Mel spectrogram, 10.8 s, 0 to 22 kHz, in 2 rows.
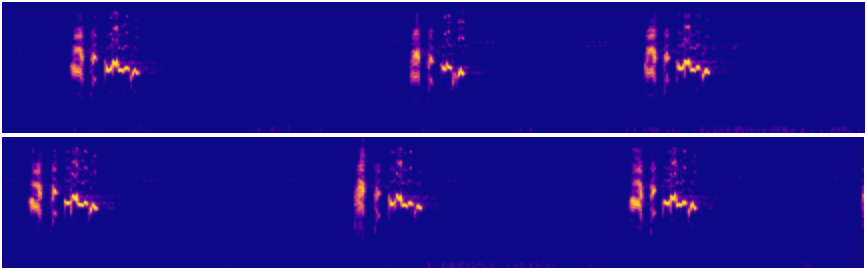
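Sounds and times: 
Sooty-headed bulbul chirps ending in dropping whistles: 0:00.4 - 0:01.0, 0:02.5 - 0:06.3, 0:07.6 - 0:08.3, 0:09.3 - 0:10.0.

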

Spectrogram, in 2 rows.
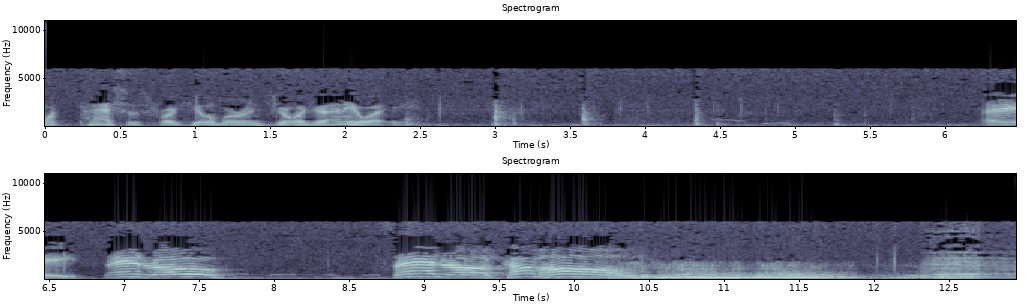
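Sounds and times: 
speech: 0:00.0 - 0:02.6, 0:06.3 - 0:07.8, 0:08.8 - 0:11.7
old Liberian lion roaring: 0:10.2 - 0:12.8.

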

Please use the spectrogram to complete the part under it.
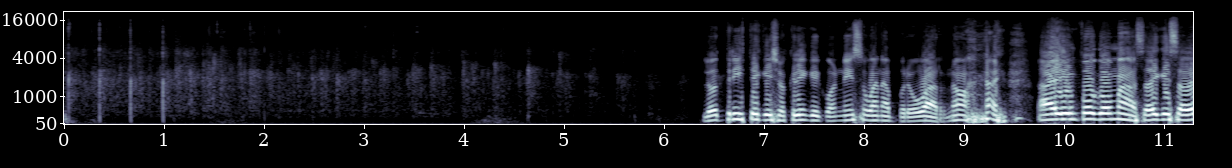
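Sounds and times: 
group applauding during a Bible lesson: 0:00.0 - 0:06.6
speech: 0:06.4 - 0:11.2.

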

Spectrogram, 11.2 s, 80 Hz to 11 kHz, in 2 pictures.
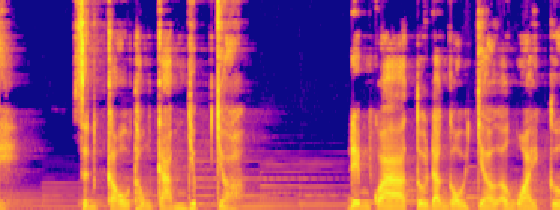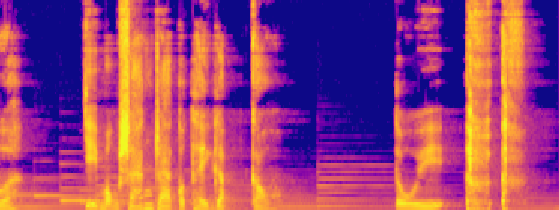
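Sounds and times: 
speech: 0:00.0 - 0:00.2, 0:00.8 - 0:02.5, 0:03.4 - 0:08.4, 0:09.6 - 0:10.6
old man coughing: 0:10.3 - 0:10.9.

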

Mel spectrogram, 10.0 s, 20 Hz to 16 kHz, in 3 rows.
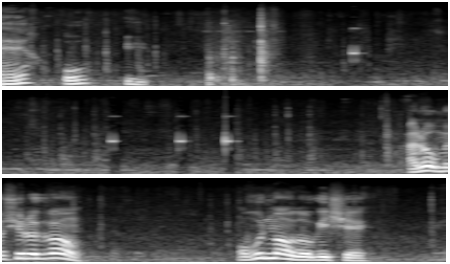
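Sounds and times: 
speech: 0:00.0 - 0:01.7, 0:06.4 - 0:07.4, 0:08.5 - 0:09.5
telephone keypad tones as a number is dialed at a bank counter: 0:04.2 - 0:05.2.

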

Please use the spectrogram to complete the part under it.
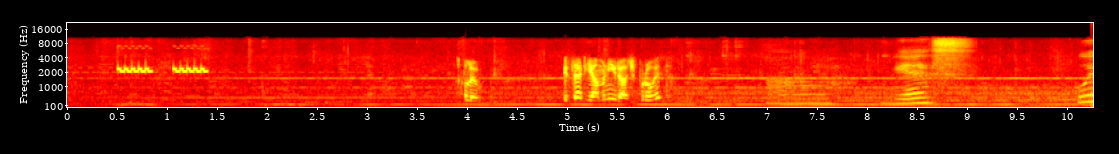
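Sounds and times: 
low hum: 0:00.0 - 0:10.2
telephone bell ringing at a newspaper office desk: 0:00.5 - 0:01.5
speech: 0:04.0 - 0:04.4, 0:05.0 - 0:06.2, 0:08.3 - 0:09.0.

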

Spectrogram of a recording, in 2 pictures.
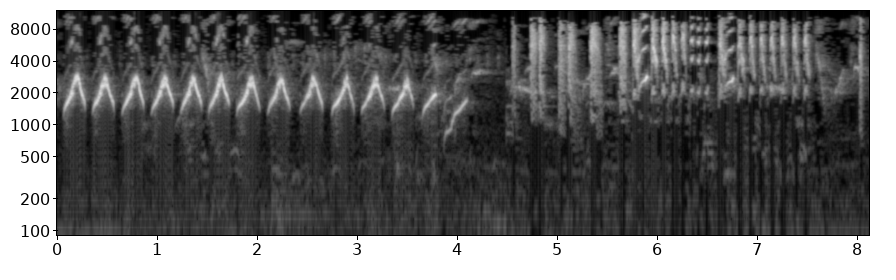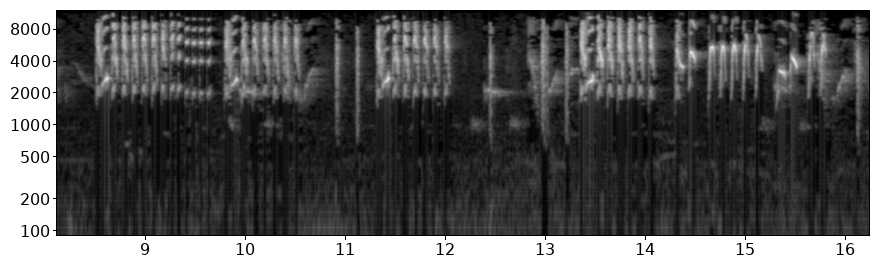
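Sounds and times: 
white-rumped shama brief whistled notes: 0:00.0 - 0:16.2
white-rumped shama giving high rattling chatter: 0:04.5 - 0:14.1.

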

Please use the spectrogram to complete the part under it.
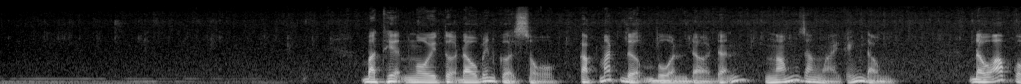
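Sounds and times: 
faint low hum: 0:00.0 - 0:05.6
heavy rain pouring over a village: 0:00.0 - 0:10.1
speech: 0:03.6 - 0:09.0, 0:09.7 - 0:10.1.

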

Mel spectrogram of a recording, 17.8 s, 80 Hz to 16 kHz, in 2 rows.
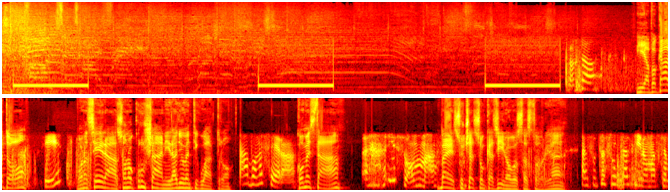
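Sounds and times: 
telephone line tone beeps while placing a call: 0:00.1 - 0:01.2, 0:03.4 - 0:04.5, 0:06.4 - 0:07.5
noise: 0:06.4 - 0:17.7
speech: 0:07.9 - 0:17.7.

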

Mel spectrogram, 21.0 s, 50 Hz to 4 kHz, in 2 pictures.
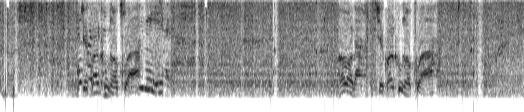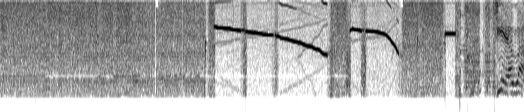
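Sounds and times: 
CB radio hiss and hum: 0:00.0 - 0:20.9
speech: 0:01.7 - 0:03.6, 0:07.1 - 0:09.8, 0:20.6 - 0:20.9
people whistling over a CB radio channel in Sassari: 0:14.6 - 0:18.6, 0:19.3 - 0:19.7.

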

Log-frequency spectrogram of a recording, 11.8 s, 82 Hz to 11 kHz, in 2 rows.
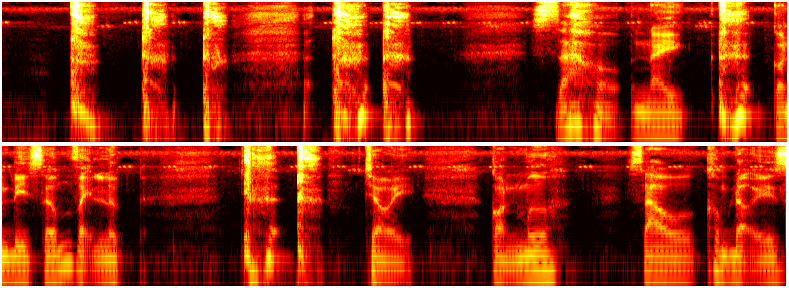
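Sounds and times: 
elderly woman coughing: 0:00.5 - 0:03.2, 0:05.4 - 0:05.7, 0:07.7 - 0:08.4
speech: 0:04.2 - 0:07.0, 0:07.8 - 0:11.7.

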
